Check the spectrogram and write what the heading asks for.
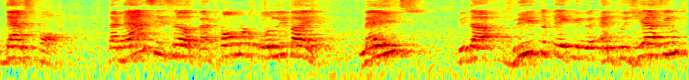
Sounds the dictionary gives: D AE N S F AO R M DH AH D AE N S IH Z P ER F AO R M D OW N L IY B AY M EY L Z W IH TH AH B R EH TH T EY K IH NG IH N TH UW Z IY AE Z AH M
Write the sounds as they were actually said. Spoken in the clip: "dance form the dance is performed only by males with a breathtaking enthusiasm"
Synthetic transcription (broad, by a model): D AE N S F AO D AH D AE N S IH Z P ER F AO R M D OW N L IY B AY M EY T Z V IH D AH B R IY T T EY K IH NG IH N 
